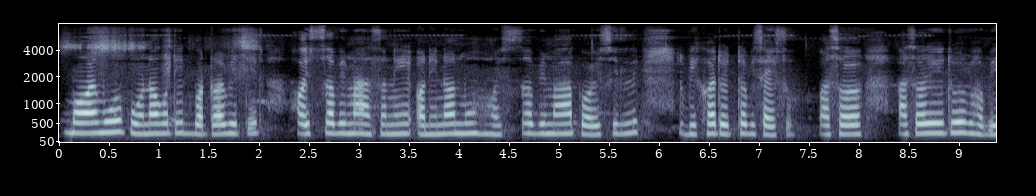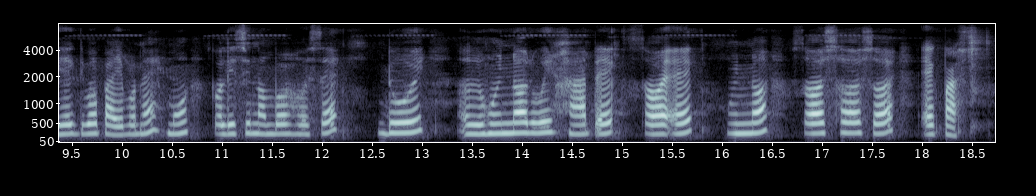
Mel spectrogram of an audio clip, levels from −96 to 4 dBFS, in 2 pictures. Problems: constant background noise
